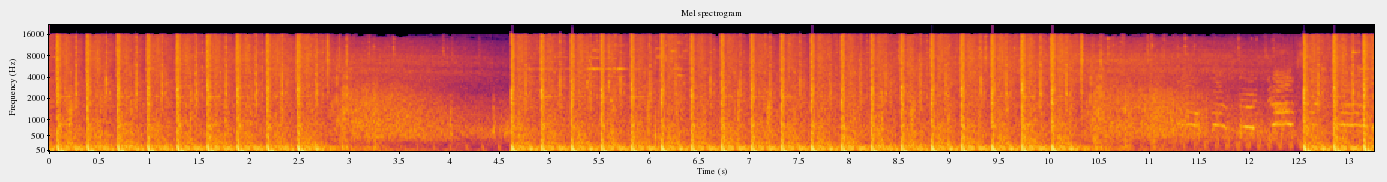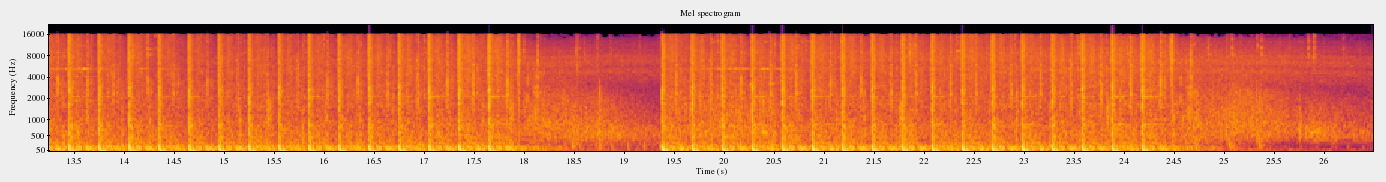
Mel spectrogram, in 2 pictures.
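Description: A heavy machine gun fires in rapid bursts, with pauses between them.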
